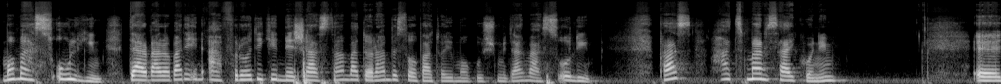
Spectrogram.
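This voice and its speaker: A middle-aged woman teaching public speaking. She asks rhetorical questions and acts out sample speeches to make her points. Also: lowish voice. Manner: animated, rhetorical questions, plays out example speeches. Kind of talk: teaching talk, addressed to listeners.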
